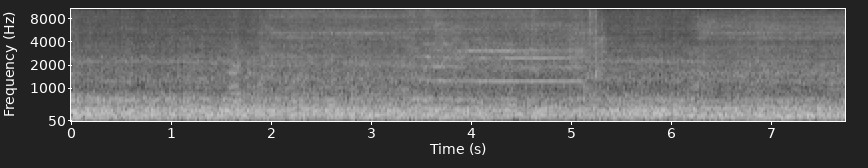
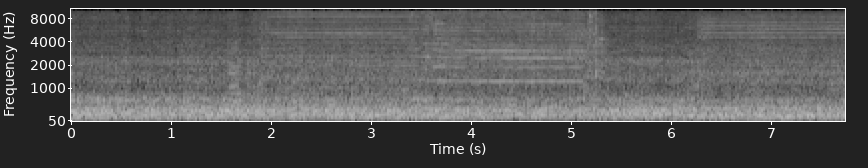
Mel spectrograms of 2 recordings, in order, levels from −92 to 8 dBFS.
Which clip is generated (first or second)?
first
